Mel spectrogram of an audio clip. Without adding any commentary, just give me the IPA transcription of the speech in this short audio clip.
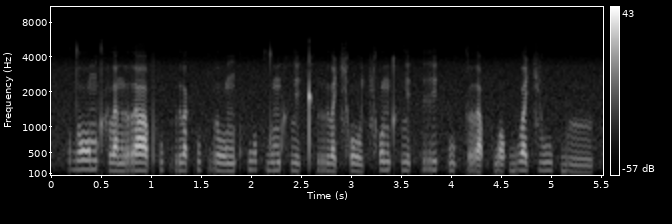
d ɔː˥˩ m kʰ l a˧ n r aː˧ pʰ u˨˩ k̚ r ɯ˩˦ a̯ k u˦˥ k̚ r oː˧ ŋ kʰ w o˥˩ k̚ d o˦˥ m kʰ l i˨˩ t̚ kʰ r ɯ˨˩ a̯ t͡ɕʰ oː˨˩ t͡ɕʰ o˥˩ n kʰ l i˦˥ t̚ p r i˥˩ t̚ ʔ u˦˥ ʔ k r a˨˩ p̚ k w ɔ˦˥ ʔ b u˥˩ a̯ t͡ɕ uː˥˩ p̚ b ɯː˧

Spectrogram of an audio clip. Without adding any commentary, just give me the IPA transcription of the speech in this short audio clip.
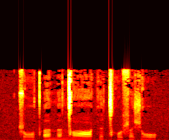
ʈ͡ʂ ɔː tʼ a n a ŋ͡ǀ ɑː k ɛ ǀʰ ɔ ʂ a ʃ ɔ

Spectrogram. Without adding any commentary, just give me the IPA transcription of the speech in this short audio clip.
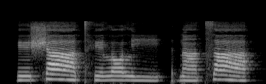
ɪ˨ ʃ aː˦˨ tʰ ɪ˨ l ɔ˨ l i˨ | ɗ ã˨ t͡s a˦˨

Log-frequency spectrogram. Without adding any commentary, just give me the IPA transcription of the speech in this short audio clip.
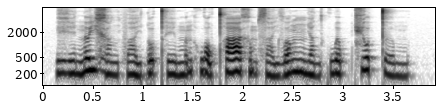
ɣ e̤˨˩ n ə˧ j ɣ a̤˨˩ ŋ f a̤˨˩ j ɗ o̰˧˨ t̪ʰ e̤˨˩ m ə̰˧˥ n h w ɔ̰˧˨ w t̪ʰ aː˧ x ə̰˧˨ m s a̤˨˩ j l ɔ˧ n ɲ a̤˨˩ n k w ə˨˩ p̚ t͡ɕ o˦˥ t̚ t̪ ə̤˨˩ m

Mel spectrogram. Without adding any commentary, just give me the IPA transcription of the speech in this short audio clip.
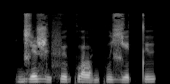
d͡ʑ e ʐ i̤ f ø kʷ e lˠ e̤ ɡ kʷ e ʑ e tː ɨ

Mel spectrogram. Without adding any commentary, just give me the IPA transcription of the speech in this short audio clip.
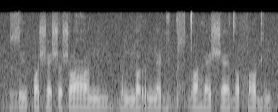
ɮ ɪ p ɒ ʃ æ ʃ ɒ ʃ ɒ ʕ ɒ n i bʱ ɔ ɲ ɒ r n æ ɡ i ɡ ʊ ɬ dˤ ʊ ɦ æ ʃ æ d ɒ f ɒ ɡ i

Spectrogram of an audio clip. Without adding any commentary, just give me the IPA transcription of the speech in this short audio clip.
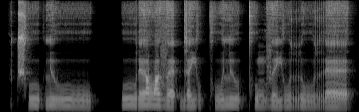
t͡ʃʰ uː ʔ lʲ uː | uː ɾ e lˠ e v ɛ ʔ ɡ ɛ j u kʰ u lʲ uː ʔ kʰ u m v e j u r uː r ɛ

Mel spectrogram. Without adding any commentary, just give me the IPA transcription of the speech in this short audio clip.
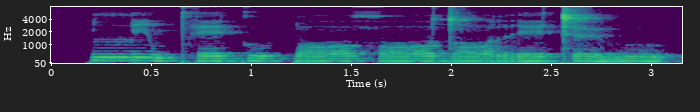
lː i˧˩ w pʰ e˩˧ k u˩˧ k͡p ɔː˩˧ x ɔː˩˧ d ɔː˩˧ r e˩˧ tʼ ø˧˩ v u˧˩

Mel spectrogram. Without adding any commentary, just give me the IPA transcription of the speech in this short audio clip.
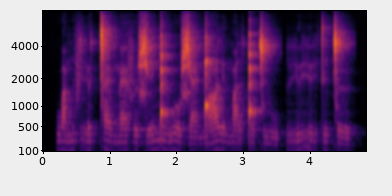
w ɑ ŋ͡m i f r ø t ǀ æ l ŋ͡m æ f ø ʑ e ŋ͡ǃ y w o ʑ æ ŋ͡ǃ ɑ l e ŋ͡m ɑ r ǃ ø ǀ y w | r y r y r t i l ǀ ø

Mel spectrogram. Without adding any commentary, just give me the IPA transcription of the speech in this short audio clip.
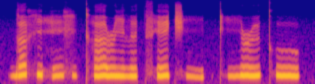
ɡ ɐ x i h e̤ x i̤ kʰ ɐ ɹ i ð ɨ t͡sʰ e t͡ʃʰ i̤ | kʰ i̤ ɹ ʉ kʰ u

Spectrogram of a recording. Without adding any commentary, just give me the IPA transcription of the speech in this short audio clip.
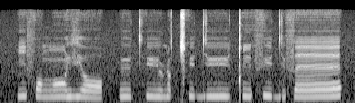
i f ɔ ŋ ɔ̃ː vʲ ɔ | ʉ t̪ʰ yː ɳ ɔ ǀʰ y d̪ yː ǃ ĩ f y d̪ y f ɛː

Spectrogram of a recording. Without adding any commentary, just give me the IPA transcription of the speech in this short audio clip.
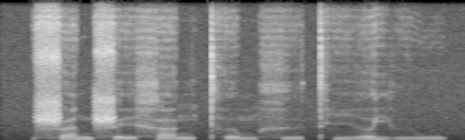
ʂ a˧˥ n ʂ e˨˩˨ x a˨˩˨ ŋ t̪ʰ ə˨˩˨ m x ɨ˨˩˦ t̪ʰ i˧ ə̯ j ɨ˧˥ w

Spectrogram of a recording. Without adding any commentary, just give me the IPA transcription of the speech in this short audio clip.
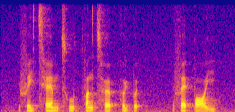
f e˨ j t͡sʰ ɛː˨˧ m t͡sʰ uː˧ t̚ f ɐ˨˥ ŋ t͡sʰ œː˨˥ p̚ h ɵ˨ ɥ p ɵ˥ t̚ | f ɛː˧ k̚ p ɔː˨˥ j

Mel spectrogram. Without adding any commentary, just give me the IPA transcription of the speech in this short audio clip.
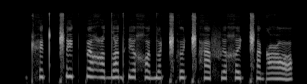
ʈʰ ɛ t ǁ e t p ɛ ʁ i dˤ ɯ d ʔ i χ ɒ d ɒ ǁʰ ə ǁʰ a f i χ i ǁ a ɡ ʕ ɒ

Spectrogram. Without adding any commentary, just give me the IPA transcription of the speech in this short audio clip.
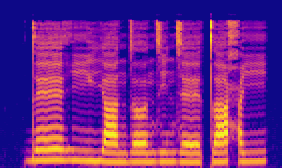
d̪ ɛː ɦ iː j a n d ʌː n z i n z ɛː t̪ a ħ iː

